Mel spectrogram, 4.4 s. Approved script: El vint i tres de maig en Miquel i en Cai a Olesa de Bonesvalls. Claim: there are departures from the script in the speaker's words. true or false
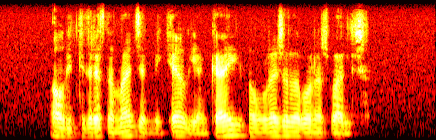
false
